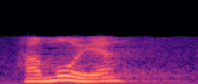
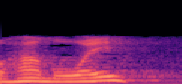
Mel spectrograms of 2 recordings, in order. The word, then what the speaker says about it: Hamuyah: ibn Hamuyah atau Hamuwai, sebagian membacanya Hamuyah karena menghindari kalimat wai, tapi aslinya adalah Hamuwai, Rahawai, diakhiri dengan wai. Tapi karena dikatakan wallahu taala alam wai itu adalah nama syaitan atau sesuatu yang jelek, maka para ahli hadis membacanya dengan dibalik harakatnya. Bukan Rahawai tapi Rahuyah. Bukan Hamuwai tetapi Hamuyah. Ila akhirih.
